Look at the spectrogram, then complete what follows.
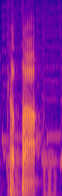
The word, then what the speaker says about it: kata: But in the other one, kata should be accented on the last syllable, but we'll check.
